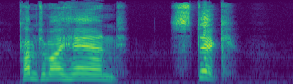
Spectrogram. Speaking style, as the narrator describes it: bellowed

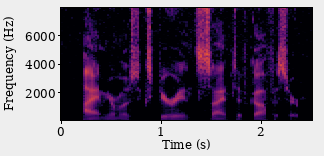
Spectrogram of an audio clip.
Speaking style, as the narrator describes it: replied calmly

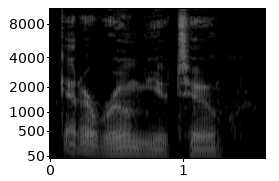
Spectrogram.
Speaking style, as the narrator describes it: Anthi Tenjo mumbled from the far side of Ujna

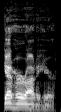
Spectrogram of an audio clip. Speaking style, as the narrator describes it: growled

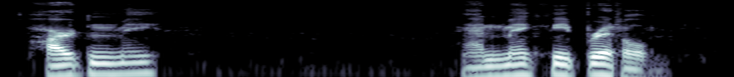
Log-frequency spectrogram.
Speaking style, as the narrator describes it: Azula murmured

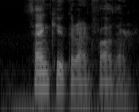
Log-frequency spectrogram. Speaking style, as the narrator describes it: said Tali in a subdued voice

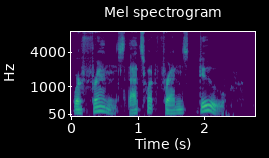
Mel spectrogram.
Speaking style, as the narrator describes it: repeated in a low mutter

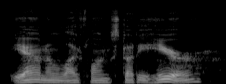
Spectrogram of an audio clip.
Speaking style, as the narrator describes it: Cora rolled her eyes and muttered

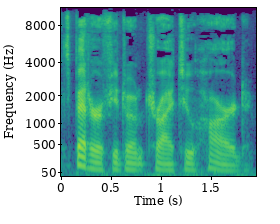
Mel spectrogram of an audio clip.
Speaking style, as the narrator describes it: said Jurian

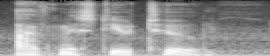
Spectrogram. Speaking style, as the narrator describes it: she replied softly

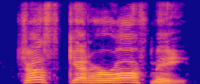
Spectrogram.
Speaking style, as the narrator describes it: Corwin roared

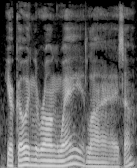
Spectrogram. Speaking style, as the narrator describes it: said Azalin in a soft, menacing voice, so utterly unlike her normal cheery chirp that it was nearly unrecognizable

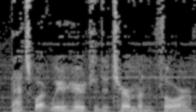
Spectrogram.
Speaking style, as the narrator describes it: the blonde woman chided him gently

